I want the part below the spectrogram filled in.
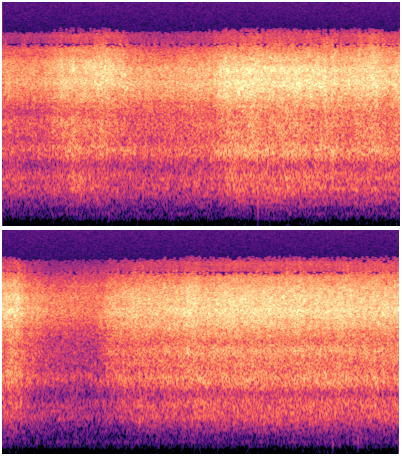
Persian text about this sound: چند روز پیش که داشتم درباره این بحثی رو که میخوام در خدمتون باشم فکر میکردم، در کنار ساحل قدم میزدم و به ذهنم خورد که از این صدایی که من دارم اینجا میشنوم شما هم لذت ببرید. چند لحظه ای رو به این صدا گوش کنید تا یک نکته ویژه رو از اون برداشت کنید.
